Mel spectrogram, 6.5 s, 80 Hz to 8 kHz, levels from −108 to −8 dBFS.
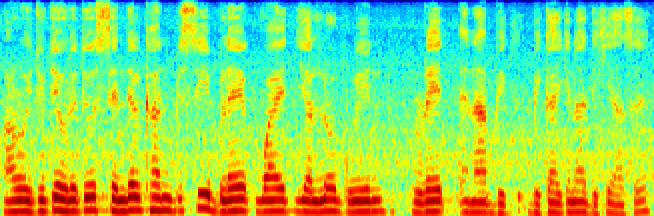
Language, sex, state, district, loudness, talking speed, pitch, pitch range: Nagamese, male, Nagaland, Dimapur, -14 LUFS, 165 wpm, 150 Hz, 140-160 Hz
